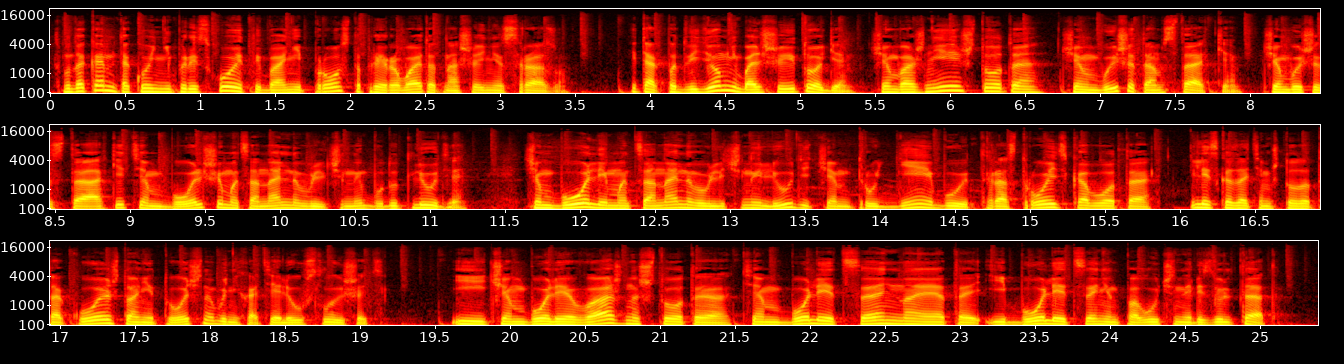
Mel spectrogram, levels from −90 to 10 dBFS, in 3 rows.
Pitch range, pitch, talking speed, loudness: 110-140 Hz, 125 Hz, 160 wpm, -16 LUFS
